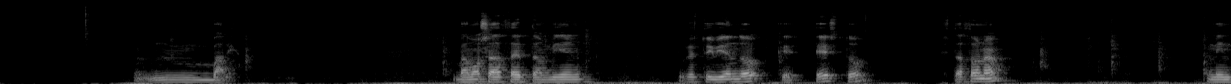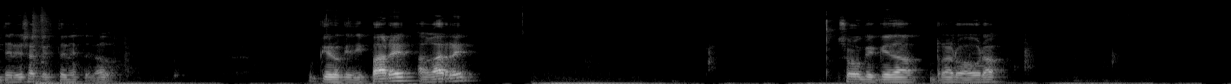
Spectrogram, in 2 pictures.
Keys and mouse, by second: 4.7 Tab, 5.5 right click, 6.3 l, 9.1-11.3 middle drag, 11.3 s, 13.1 Return, 13.9 Tab, 14.1-24.3 middle drag, 21.7 ctrl+z, 24.3 right click.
